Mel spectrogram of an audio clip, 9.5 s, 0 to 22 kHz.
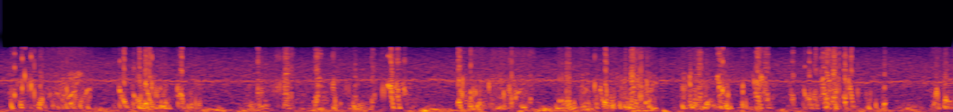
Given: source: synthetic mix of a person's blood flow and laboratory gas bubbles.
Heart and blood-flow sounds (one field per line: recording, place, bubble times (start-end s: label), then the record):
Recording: Doppler ultrasound of blood flow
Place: precordium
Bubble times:
0.07-0.94 s: bubbles
1.11-2.02 s: bubbles
2.54-2.95 s: bubbles
3.12-3.61 s: bubbles
3.70-4.08 s: bubbles
4.54-5.34 s: bubbles
5.52-6.58 s: bubbles
6.79-7.75 s: bubbles
7.89-8.89 s: bubbles
9.29-9.54 s: bubbles
From the record:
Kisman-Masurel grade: 444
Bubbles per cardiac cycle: continuous sound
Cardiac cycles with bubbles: 100%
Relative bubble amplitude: maximal (0.775 to 0.999)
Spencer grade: 4 (maximum detectable bubble signal sounding continuously throughout systole and diastole of every cardiac period, and overriding the amplitude of the normal cardiac signals)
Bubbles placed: only in the low amplitude regions of the cardiac cycle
